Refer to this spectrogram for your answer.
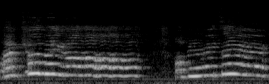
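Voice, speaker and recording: A squeaky, female-sounding put-on character voice at an extremely high pitch, delivered at a fairly slow pace. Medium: actual play. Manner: curt, impatient.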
